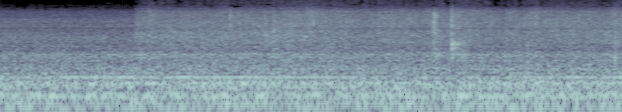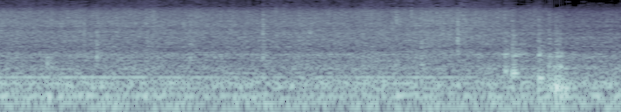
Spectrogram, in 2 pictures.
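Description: Chicken pieces sizzling in sauce in a nonstick wok as a spatula stirs and turns them, with a few light clicks of the spatula on the pan and a couple of louder knocks near the end. A steady low hum runs underneath.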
